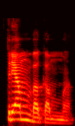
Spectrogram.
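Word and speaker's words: त्र्यम्बकम्: आधा ना तो देवन, त्र्यंबकम, आधा त्र य और आधा म, तो त्र्यम ब क और म, तो त्र्यंबकम म, ठीक है ना।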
